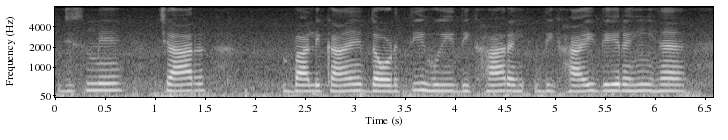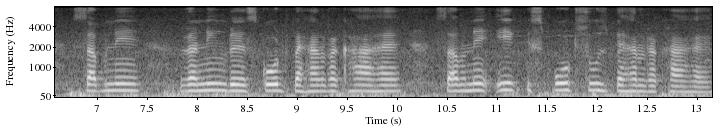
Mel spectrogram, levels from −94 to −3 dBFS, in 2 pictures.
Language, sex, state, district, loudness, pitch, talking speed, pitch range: Hindi, female, Uttar Pradesh, Ghazipur, -19 LUFS, 205 Hz, 125 wpm, 200-220 Hz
